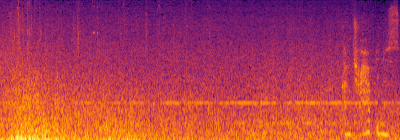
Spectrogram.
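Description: In the Life is Strange video game, a storm sounds as a loud, rushing wall of wind and rain that opens with a deep rumble of thunder, then carries on as a steady roar.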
